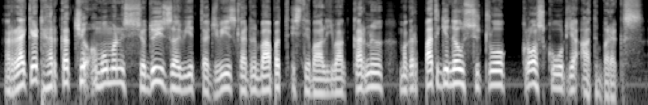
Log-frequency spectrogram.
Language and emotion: Kashmiri, neutral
